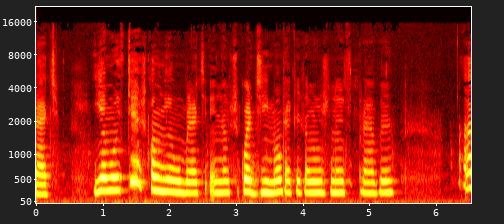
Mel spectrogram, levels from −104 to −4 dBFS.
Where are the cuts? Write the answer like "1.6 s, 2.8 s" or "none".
3.7 s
